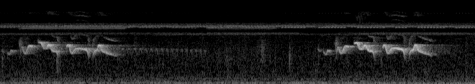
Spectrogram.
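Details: Rufous-browed peppershrike (Cyclarhis gujanensis) song, one of several regional populations (São Paulo, Mato Grosso do Sul, Amazon) compared for dialects: a rich, rolling whistled phrase of several warbled notes, repeated twice, over steady insect buzz.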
